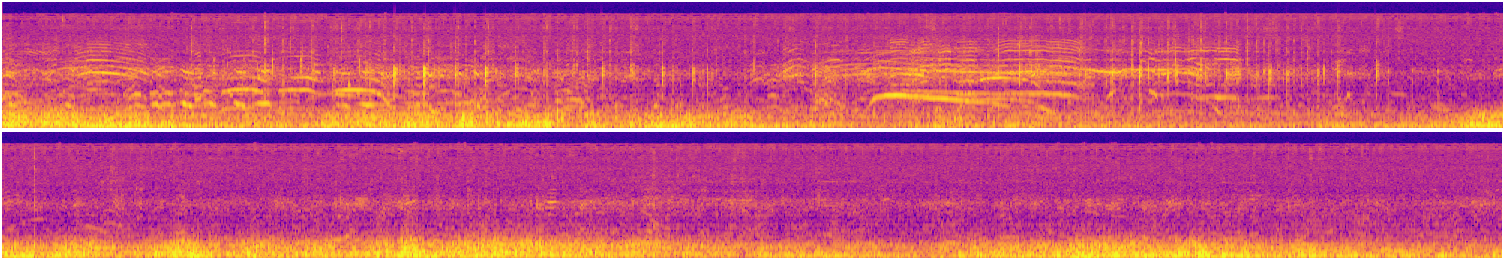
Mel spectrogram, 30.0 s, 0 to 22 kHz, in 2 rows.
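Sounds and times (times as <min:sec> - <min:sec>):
steady low hum: 0:00.0 - 0:30.0
wind buffeting microphone: 0:00.0 - 0:30.0.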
